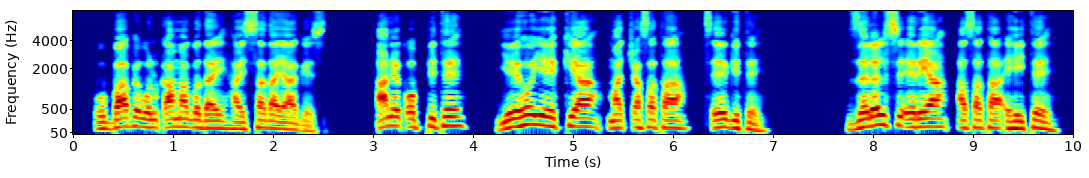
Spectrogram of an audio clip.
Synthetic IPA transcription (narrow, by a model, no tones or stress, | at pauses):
ʔʊbːaːfɛwɔlkʼːɐmɐɡɔd̪ɐjɦɐjsːɐd̪ɐjaːɡḛːs | ʔɐnɛkʼɔpːɪt̪ɛ | jeːhɔje̞ːkːɪjaːmɐt͡ʃʼːɐsɐt̪at͡sʼeːɡɪt̪ɛ̰ | zɛlɛlsɪɛɾɪjaːɐsɐt̪ɐʔɛɦɪt̪e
